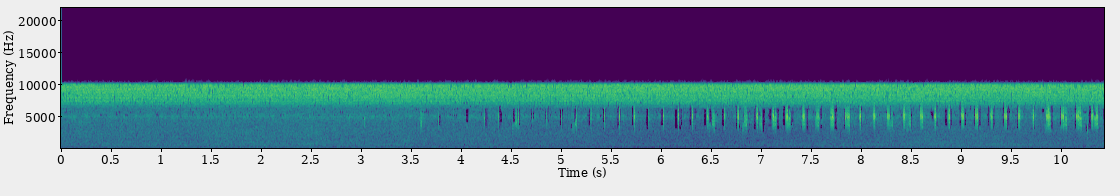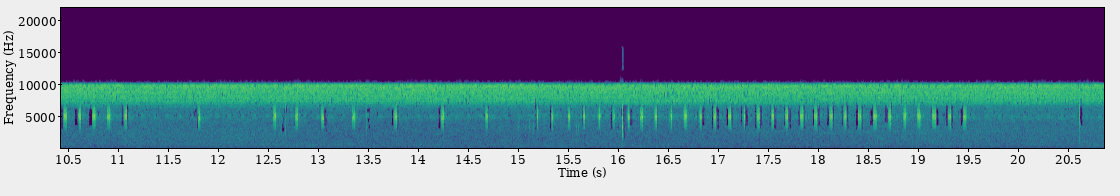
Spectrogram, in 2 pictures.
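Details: Strawberry poison frog on Bluff beach, Isla Colon, Panama: long runs of short, sharp, high clicking chirps in rapid bursts, pausing briefly and resuming, over a steady high insect hiss.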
